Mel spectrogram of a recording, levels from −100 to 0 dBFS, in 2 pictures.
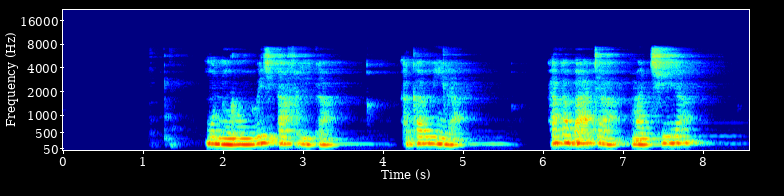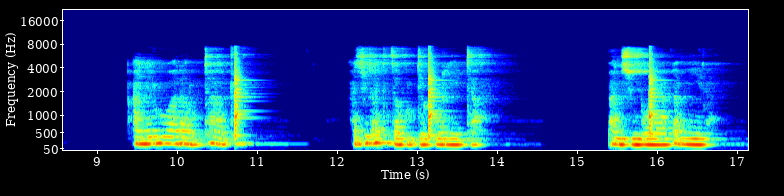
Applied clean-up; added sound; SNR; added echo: none; Snare drum; 8 dB; reverberation time 0.7 s.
